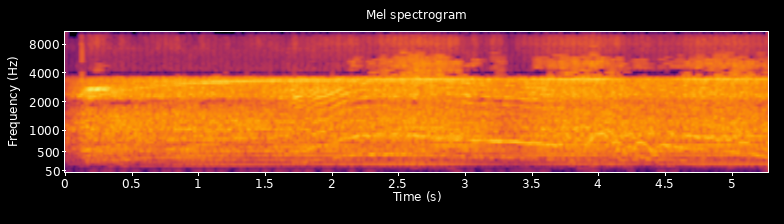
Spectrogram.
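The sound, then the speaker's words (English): A power drill whirs loudly and continuously for about five seconds, its high, buzzing motor whine wavering slightly in pitch without stopping. “we're going to take a drill to his nuts.”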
